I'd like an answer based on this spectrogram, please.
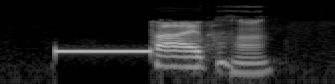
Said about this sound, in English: We'll bleep this out.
